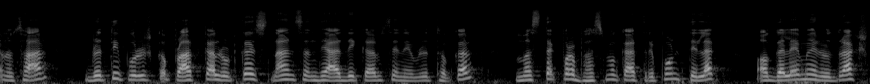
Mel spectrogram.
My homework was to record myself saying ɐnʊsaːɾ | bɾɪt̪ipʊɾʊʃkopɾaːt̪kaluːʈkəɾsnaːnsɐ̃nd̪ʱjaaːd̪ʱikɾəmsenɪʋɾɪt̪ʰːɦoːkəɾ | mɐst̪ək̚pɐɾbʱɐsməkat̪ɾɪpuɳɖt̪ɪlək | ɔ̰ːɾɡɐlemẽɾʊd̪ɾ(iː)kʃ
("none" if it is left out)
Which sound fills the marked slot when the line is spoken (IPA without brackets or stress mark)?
aː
